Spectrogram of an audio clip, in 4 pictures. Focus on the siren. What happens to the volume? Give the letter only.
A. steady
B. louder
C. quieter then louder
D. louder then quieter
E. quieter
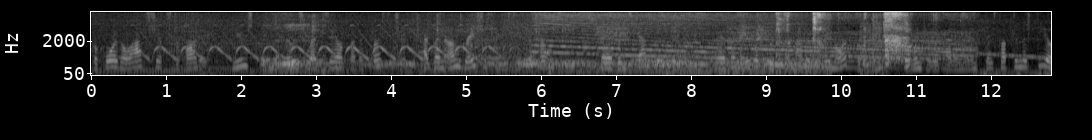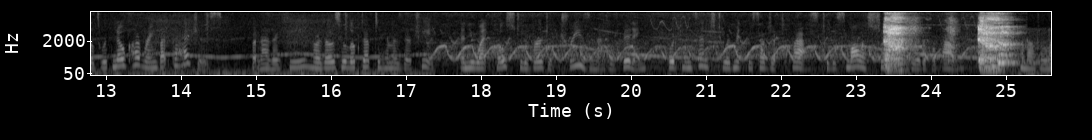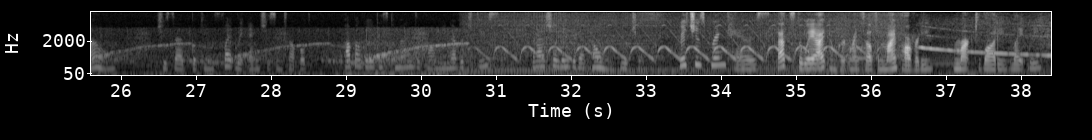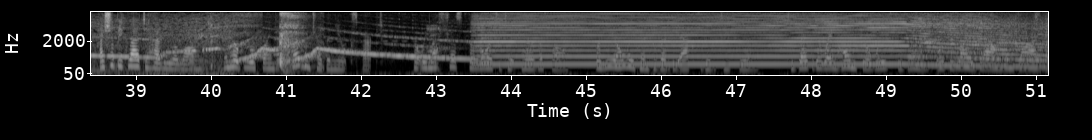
B.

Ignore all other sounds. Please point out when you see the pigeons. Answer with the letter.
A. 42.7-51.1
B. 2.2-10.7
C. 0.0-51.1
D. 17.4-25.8
B.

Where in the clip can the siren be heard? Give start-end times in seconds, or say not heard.
0.0-51.1.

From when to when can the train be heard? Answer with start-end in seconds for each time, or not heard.
not heard.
